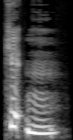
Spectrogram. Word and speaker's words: kitten: or written say written don't say kitten or kitten say kitten words for practice certain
